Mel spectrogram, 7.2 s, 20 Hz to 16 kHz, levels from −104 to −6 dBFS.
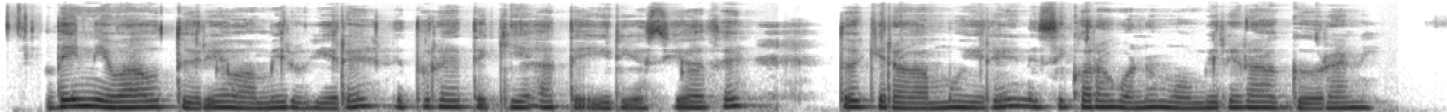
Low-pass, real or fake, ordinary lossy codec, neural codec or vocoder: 14.4 kHz; fake; none; vocoder, 44.1 kHz, 128 mel bands every 512 samples, BigVGAN v2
